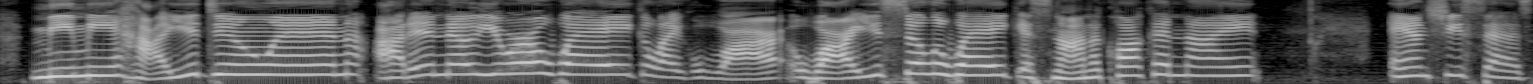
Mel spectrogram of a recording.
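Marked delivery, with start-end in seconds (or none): 0.2-6.3 put-on Southern accent. Greeting someone who just answered the phone late at night, in a Southern accent. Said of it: "This is my Southern accent".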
